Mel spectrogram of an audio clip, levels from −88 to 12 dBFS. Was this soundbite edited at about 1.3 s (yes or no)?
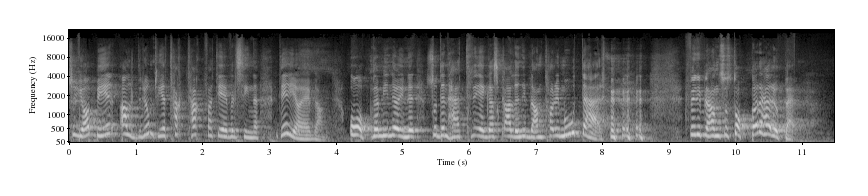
no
